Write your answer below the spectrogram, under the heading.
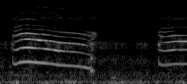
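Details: Kitten in Indonesia crying loudly for its missing mother: one long high harmonic-rich meow, held steady then sliding slightly down, followed by the start of a second meow.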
